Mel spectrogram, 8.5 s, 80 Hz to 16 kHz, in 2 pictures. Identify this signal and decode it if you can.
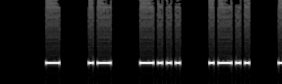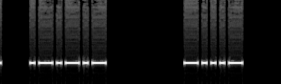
Morse code, heard as a keyed tone, about 18 wpm, spaced as for 12 wpm, 1000 Hz. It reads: TABLE. <BT>
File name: qotdfiles / 12wpm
